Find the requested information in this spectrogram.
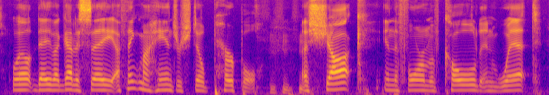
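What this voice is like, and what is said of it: Strong Southern US accent. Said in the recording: “I think you'll like the way he talks because a lot of people do. A bit of a southern accent, huh? ... I think bit is an understatement.”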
